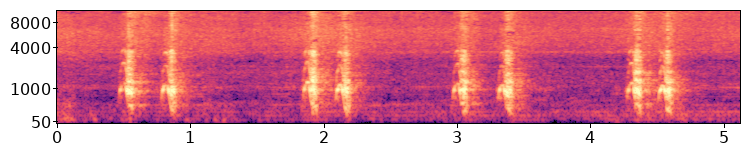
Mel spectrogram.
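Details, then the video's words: Dusky-legged guan, recorded without sound effects, calling in regular doublets of brief barking honks spaced about a second apart over quiet hiss. "Som limpo do canto🎵 do Jacuguaçu. Som original da ave, sem interferência de efeitos sonoros."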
